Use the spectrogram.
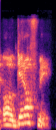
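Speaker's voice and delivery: Australian accent, "Get off me" with no "of". Shown as a demonstration. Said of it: "I'd say".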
